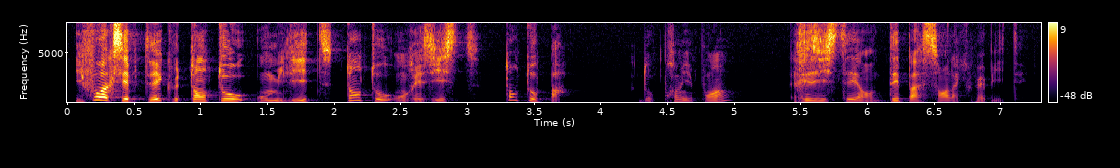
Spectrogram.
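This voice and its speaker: On a public panel, a young Belgian French-accented man talks in a lively, conversational way and often starts his sentences over. His pitch leans high, his pace is moderate, and there's a breathy edge to his voice.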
